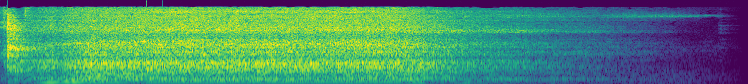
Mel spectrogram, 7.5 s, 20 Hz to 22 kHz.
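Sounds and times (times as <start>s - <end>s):
hand dryer running: 0.0s - 7.0s.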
